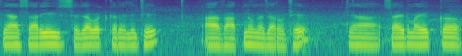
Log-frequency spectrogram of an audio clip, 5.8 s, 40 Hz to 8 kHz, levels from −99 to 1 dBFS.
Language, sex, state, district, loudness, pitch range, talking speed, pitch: Gujarati, male, Gujarat, Gandhinagar, -18 LUFS, 120-125 Hz, 135 wpm, 120 Hz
